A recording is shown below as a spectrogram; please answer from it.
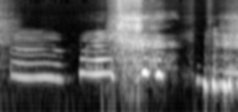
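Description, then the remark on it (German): A voice fakes a whining, wavering cry in a few drawn-out bursts, fairly loud, imitating exaggerated whimpering sobs with breathy gasps between. “Jetzt weinen wir noch eine Runde und dann hören wir einfach irgendwann mittendrin auf.”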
